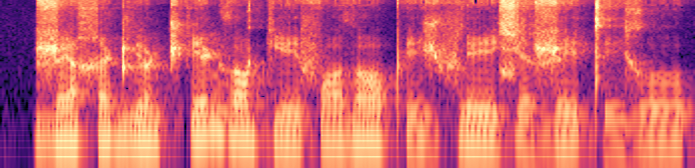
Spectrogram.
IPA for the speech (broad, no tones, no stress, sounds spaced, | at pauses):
ʐ ɛ χ e ɖ lʲ ɔ ɳ t͡ʃʼ e ɳ ð ɔ kʲ e f ɔ ð ɔ pʼ e ʒ f l e ɕ ɛ ʐ e tʼ e ɣ o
